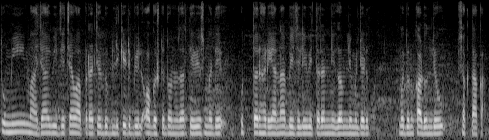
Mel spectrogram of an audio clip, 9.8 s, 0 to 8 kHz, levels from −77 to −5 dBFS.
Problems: constant background noise, background conversations at intervals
